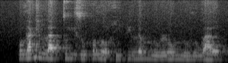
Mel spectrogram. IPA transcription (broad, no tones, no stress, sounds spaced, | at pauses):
o ð a ɡ i lː a tː u mʲ u z u h o ð o h i pʲ œ lː œ w lː u ɹ o w lː u ð u w a ə̯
